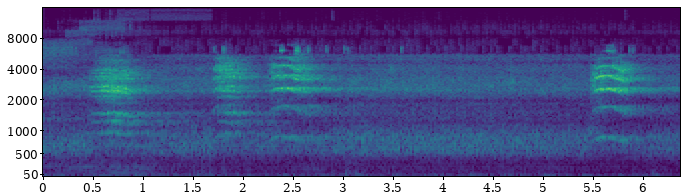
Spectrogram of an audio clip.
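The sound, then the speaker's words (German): A played recording of a single greylag goose calls four times at irregular intervals, each note a short, bright, harmonic hoot-like cry standing out over a steady low background hiss; no one speaks. “Ja, und das ist jetzt eine einzelne. Eine sehr minimalistische Aufnahme, aber gut, man hat es gehört.”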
